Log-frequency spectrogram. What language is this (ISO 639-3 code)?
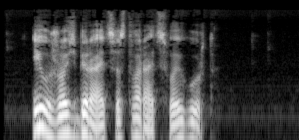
bel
